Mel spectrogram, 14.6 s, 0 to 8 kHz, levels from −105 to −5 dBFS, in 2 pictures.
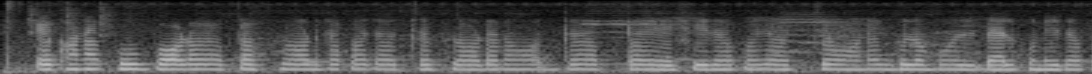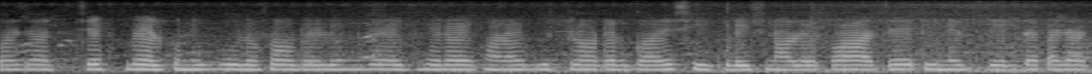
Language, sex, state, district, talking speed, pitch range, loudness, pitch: Bengali, female, West Bengal, Jhargram, 150 wpm, 185-195 Hz, -36 LUFS, 190 Hz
